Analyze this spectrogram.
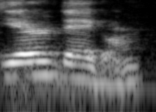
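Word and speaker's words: geardagum: And if you look at that word, you can kind of recognize it because that G is usually pronounced as like a Y. So it's Yerdagum. Years ago, years gone by, days gone by.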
